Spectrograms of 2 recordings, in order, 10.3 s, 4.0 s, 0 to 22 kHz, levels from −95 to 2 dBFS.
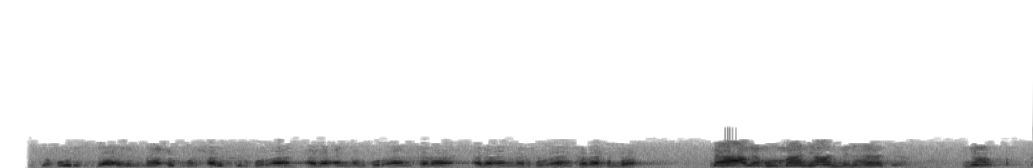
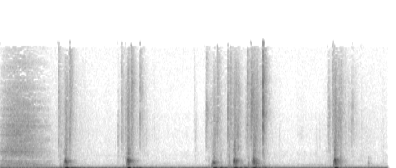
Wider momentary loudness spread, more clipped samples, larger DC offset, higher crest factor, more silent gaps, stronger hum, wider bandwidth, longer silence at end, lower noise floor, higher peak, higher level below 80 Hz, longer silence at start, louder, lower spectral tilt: second, 11 LU vs 18 LU; neither; first, 0.3% vs under 0.1%; about the same, 16 dB vs 20 dB; neither; neither; second, 3.8 kHz vs 15.5 kHz; about the same, 0 s vs 0.1 s; second, -38 dBFS vs -44 dBFS; first, 0 dBFS vs -8 dBFS; second, -54 dBFS vs -28 dBFS; first, 0.4 s vs 0 s; first, -15 LUFS vs -34 LUFS; first, -8.5 dB/octave vs -4.5 dB/octave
